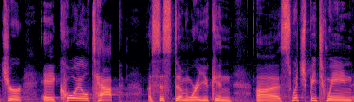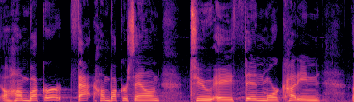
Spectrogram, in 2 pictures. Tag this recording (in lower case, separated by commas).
speech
